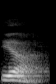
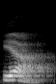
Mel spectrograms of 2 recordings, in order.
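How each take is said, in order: No difference in how they are said.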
